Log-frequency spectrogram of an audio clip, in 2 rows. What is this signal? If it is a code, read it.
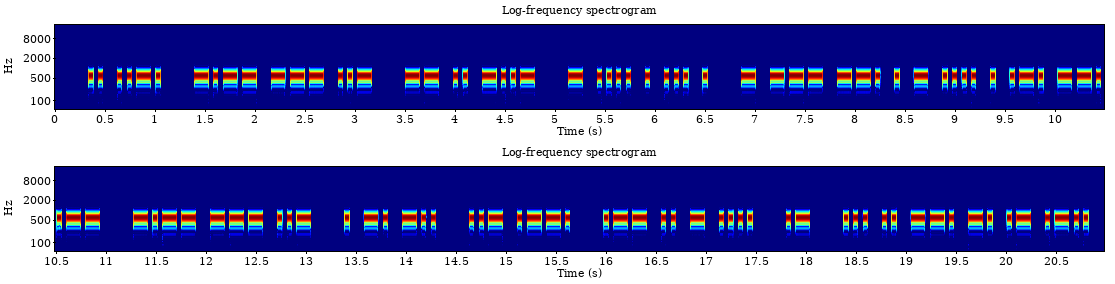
Morse code, heard as a keyed tone, about 25 wpm, 600 Hz. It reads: IF YOU MIX THESE TOGETHER, YOU END UP WITH A SIGNAL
